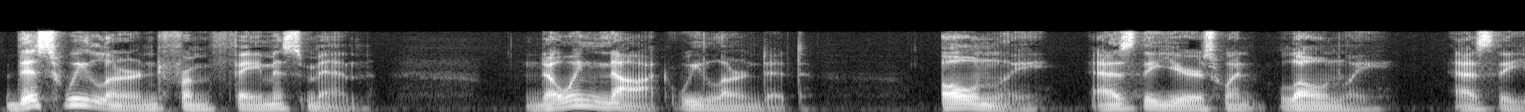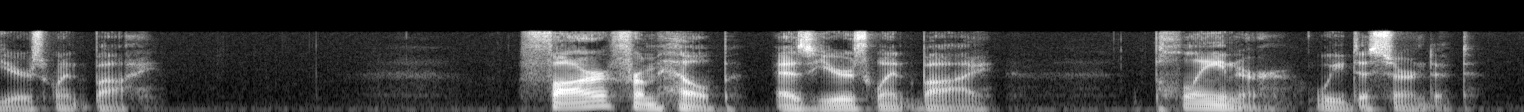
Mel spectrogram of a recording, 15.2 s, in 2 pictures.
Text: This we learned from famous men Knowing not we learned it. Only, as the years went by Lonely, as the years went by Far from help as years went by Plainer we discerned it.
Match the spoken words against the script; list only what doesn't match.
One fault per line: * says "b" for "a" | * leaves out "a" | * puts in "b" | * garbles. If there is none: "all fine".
* leaves out "by"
